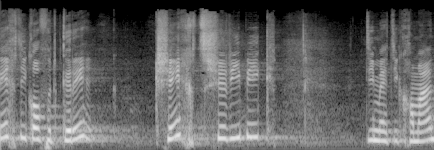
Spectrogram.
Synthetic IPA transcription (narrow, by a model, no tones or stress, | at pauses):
ɪχtiɡofʏɾk | kʃɪχsʃɾiːbik | d̥imɛdikʰɑmæn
